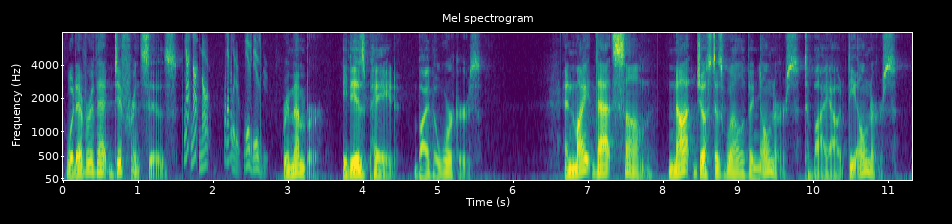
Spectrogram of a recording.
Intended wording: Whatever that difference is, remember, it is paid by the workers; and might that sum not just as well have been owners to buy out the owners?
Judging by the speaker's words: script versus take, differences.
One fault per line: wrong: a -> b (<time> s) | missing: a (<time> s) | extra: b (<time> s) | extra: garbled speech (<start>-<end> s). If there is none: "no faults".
no faults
